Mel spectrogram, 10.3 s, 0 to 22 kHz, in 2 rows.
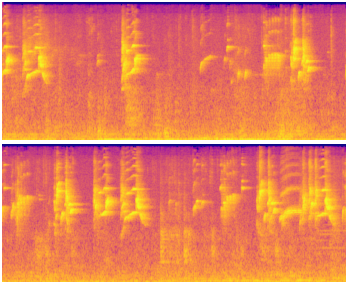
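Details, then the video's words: Campero European goldfinch in full song: fast, bright, jangling twitters and buzzy trills in repeated bursts every second or so, continuing throughout with only brief pauses. "El Jilguero BiH 25"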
